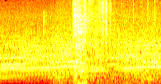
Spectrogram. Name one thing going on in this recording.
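A car crashes through a wooden obstacle with a loud bang.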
